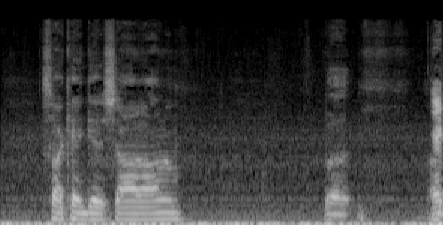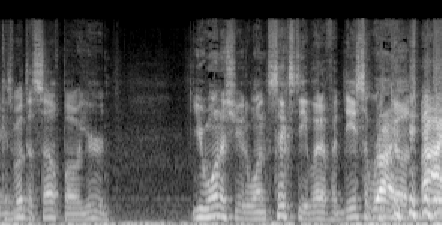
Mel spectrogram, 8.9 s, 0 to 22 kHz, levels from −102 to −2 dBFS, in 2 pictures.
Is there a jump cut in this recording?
no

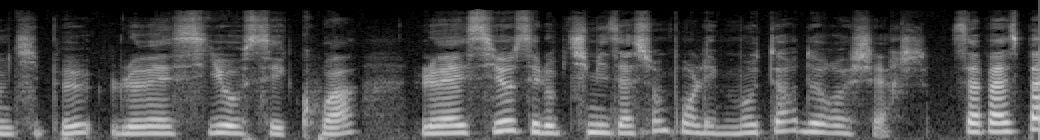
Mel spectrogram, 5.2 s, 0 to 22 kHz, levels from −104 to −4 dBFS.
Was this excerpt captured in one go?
yes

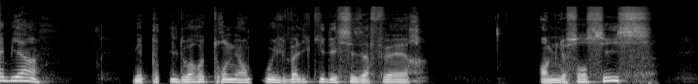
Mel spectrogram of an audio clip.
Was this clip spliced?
yes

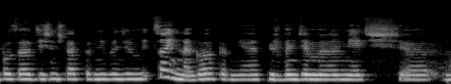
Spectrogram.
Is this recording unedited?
yes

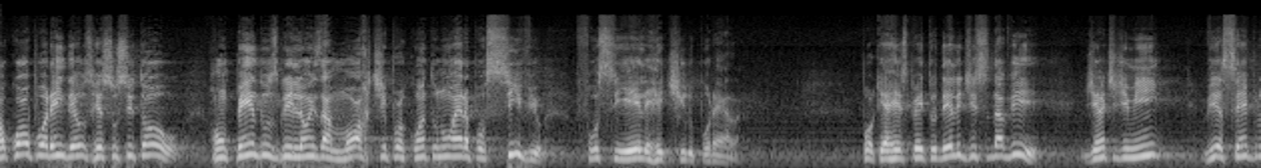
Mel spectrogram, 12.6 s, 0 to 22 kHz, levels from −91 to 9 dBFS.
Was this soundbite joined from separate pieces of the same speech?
no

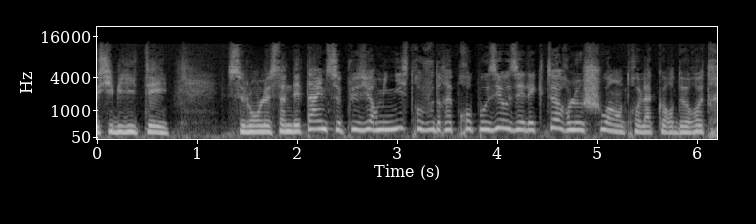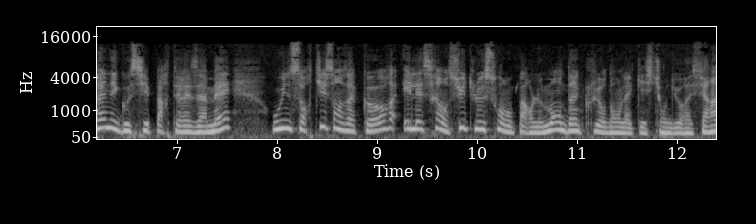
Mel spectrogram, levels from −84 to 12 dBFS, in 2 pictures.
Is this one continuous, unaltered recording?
yes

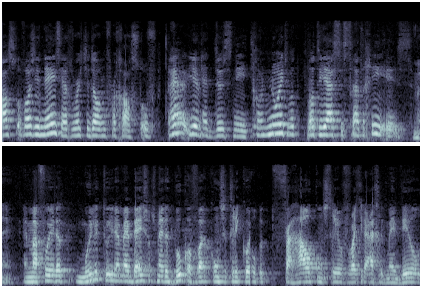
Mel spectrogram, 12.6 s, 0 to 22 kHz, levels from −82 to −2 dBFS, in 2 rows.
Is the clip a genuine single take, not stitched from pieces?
no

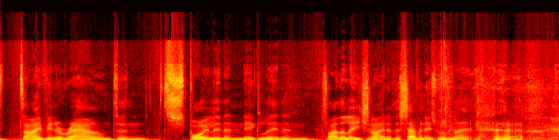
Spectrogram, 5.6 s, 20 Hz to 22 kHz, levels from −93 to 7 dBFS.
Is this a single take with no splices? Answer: no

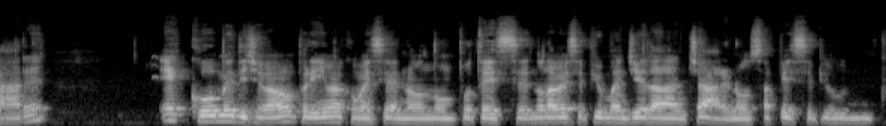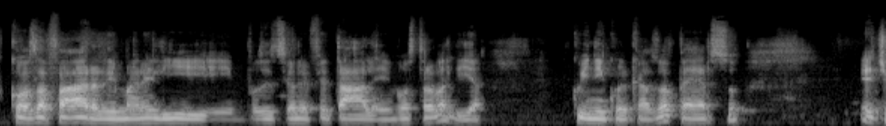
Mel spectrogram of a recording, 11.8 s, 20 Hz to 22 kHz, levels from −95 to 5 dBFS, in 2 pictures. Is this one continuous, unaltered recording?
no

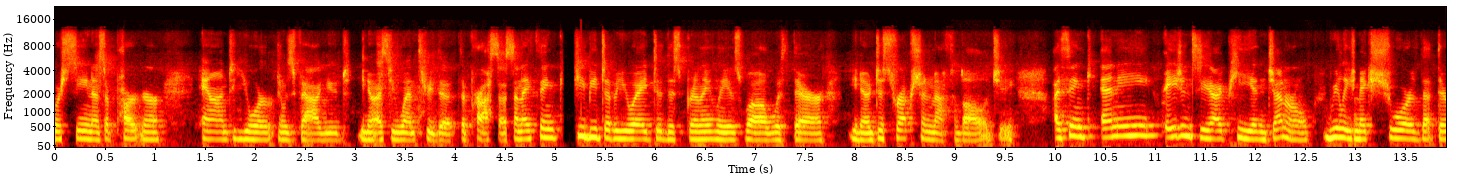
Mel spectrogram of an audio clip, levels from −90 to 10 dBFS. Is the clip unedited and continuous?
no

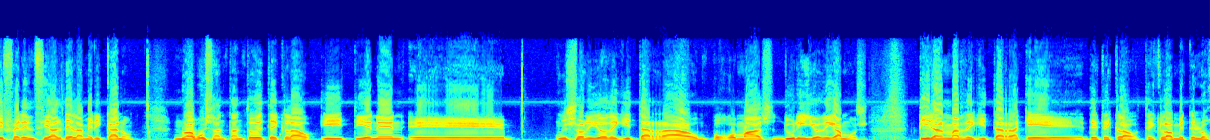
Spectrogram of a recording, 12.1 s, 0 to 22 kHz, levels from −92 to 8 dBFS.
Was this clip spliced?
no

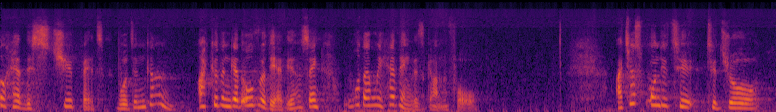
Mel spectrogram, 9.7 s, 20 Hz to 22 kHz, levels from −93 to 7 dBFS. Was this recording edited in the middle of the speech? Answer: yes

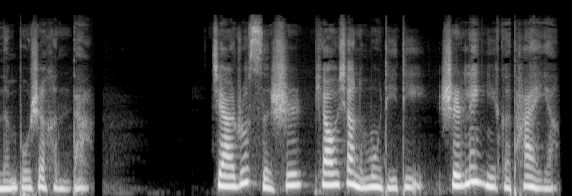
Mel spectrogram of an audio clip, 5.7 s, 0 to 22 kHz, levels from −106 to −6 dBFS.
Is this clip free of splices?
yes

